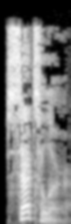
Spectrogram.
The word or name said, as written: settler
